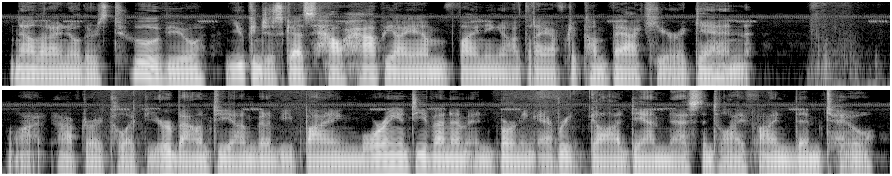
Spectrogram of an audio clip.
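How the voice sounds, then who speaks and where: A man playing a gruff, wry, flirtatious monster hunter and bounty hunter in an immersive fantasy audio roleplay. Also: deep voice, flat delivery, moderate pace, mellow. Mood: grim, vengeful. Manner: teasing, wry, swearing, sighing.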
